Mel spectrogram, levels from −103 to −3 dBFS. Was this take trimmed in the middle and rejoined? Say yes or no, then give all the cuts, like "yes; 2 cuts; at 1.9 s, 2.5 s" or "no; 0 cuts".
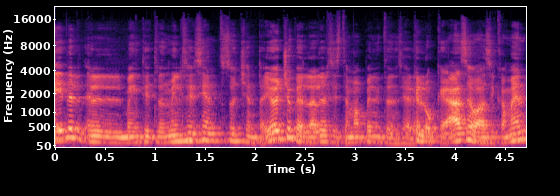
yes; 2 cuts; at 2.6 s, 3.6 s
